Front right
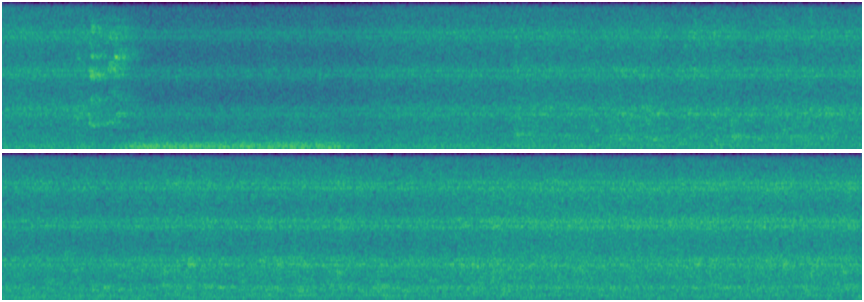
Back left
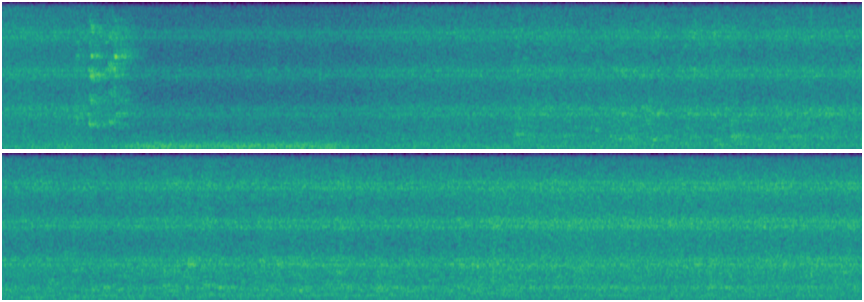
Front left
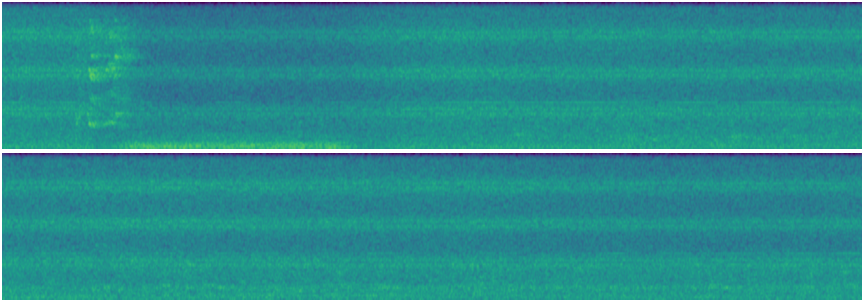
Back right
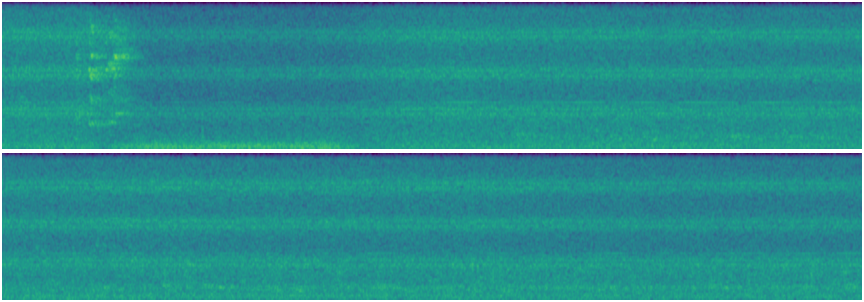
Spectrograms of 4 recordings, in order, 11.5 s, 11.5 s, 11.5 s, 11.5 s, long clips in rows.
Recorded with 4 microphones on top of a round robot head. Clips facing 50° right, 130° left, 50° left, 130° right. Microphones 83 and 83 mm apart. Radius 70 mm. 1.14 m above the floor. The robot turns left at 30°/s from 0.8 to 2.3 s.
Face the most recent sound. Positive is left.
turn(degrees=60)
